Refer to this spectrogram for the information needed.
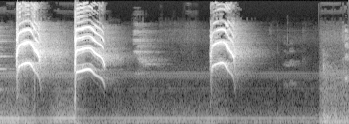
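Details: Pet Indian ringneck parakeet making happy sounds during playtime indoors: three loud, harsh arched squawks, two close together then one after a pause, over a faint steady room hum.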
